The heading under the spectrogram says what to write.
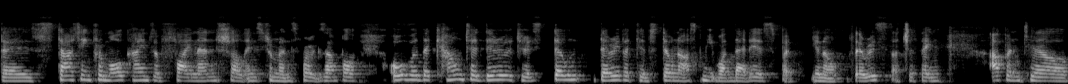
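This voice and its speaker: Speaking at a moderate pace, a woman with a Latvian accent uses a medium pitch and fairly even intonation. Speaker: interpreter. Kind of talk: panel discussion.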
